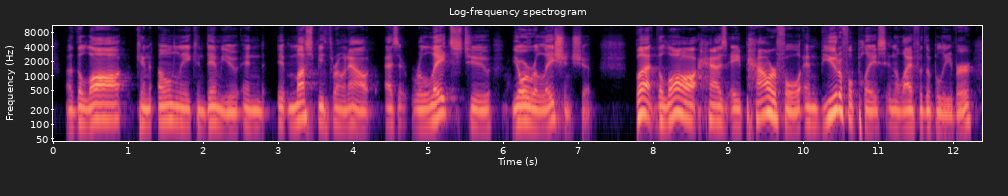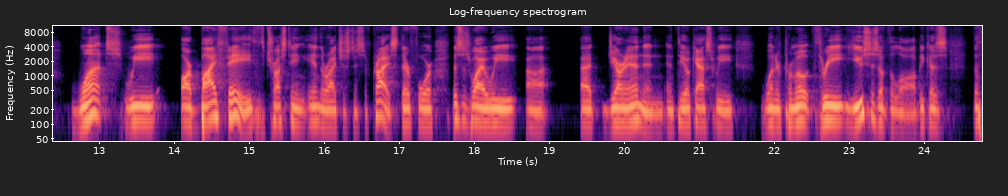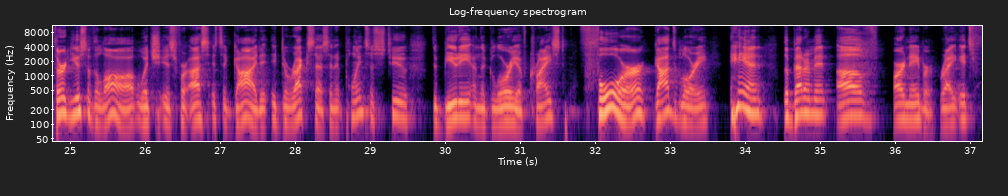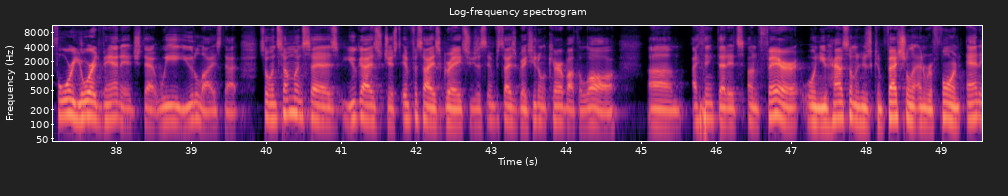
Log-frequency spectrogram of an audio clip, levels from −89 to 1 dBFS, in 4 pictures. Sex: male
